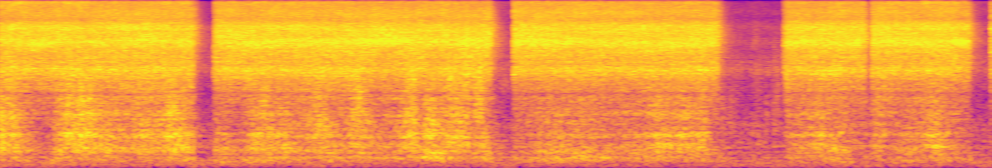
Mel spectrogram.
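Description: Gravity-feed air spray gun spraying onto a truck door: a steady hiss in four long passes, cut off briefly each time the trigger is released.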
